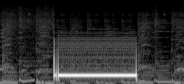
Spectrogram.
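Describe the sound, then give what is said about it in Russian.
A single steady telephone dial tone, loud and constant for just under a second, framed by quieter low sounds before and after. “Че я набираю, я не понимаю. 9, вроде нормально набрал.”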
